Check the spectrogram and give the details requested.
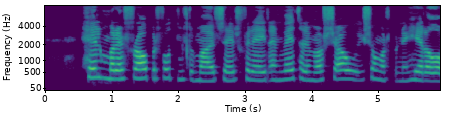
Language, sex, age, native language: Icelandic, female, 18-19, Icelandic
